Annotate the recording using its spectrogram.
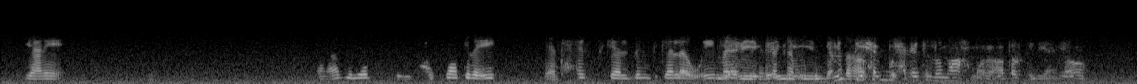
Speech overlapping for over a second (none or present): present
